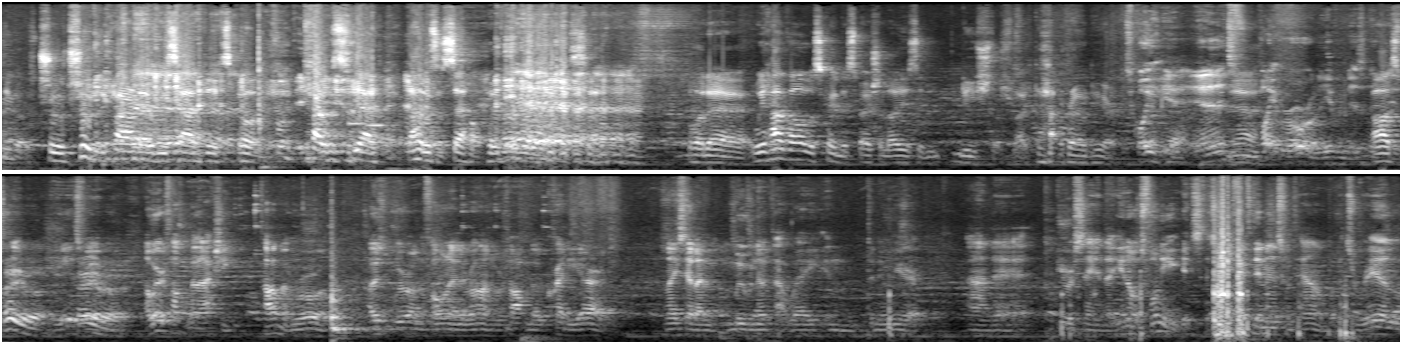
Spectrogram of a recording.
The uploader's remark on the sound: This podcast was recorded in the High Cross Inn, Moone, Co. Kildare during Christmas 2023.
